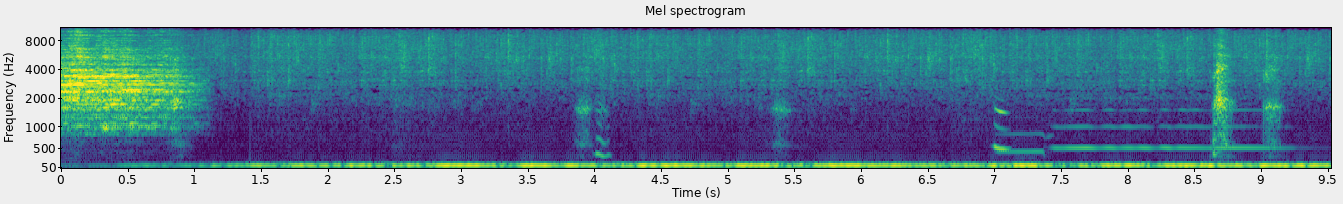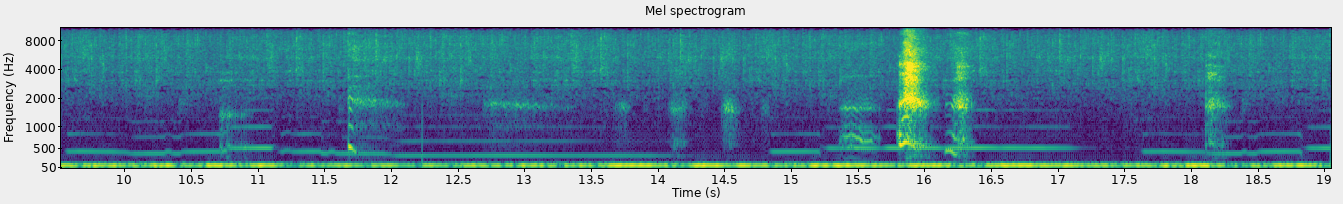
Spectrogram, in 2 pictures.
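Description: Background score: a steady low drone, joined about seven seconds in by a slow melody of held notes that step up and down. A few brief splashes of water cut through it, the sharpest near the end.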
